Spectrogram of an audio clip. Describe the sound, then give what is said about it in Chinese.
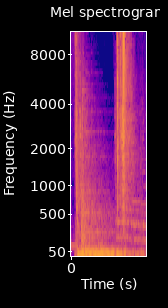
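A few heavy, booming knocks on the door of a red brick house, low and thudding with a sharp attack, the second blow brighter, each one ringing out briefly. No one speaks. “大坏猪来到红砖房前，大声敲门：“ 小狼，小狼，快开门，让我进去啊！”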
